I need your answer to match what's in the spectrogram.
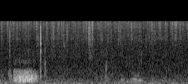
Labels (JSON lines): {"label": "biophony, growl", "recorder": "SoundTrap 600 or HydroMoth"}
